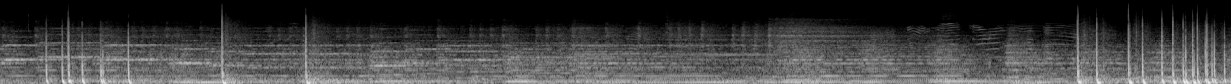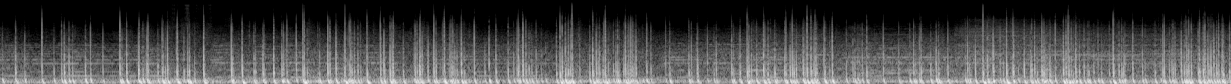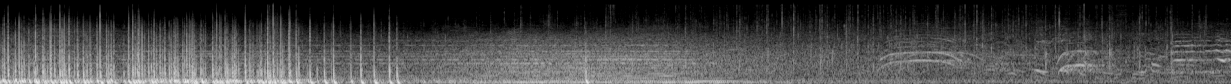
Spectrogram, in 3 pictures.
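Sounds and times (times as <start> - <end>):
faint music: 0.0 - 36.9.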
